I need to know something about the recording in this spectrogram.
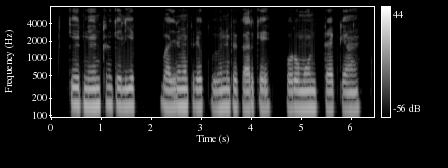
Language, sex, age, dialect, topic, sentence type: Hindi, male, 25-30, Awadhi Bundeli, agriculture, question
